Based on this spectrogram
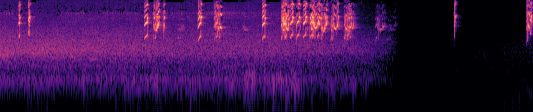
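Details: Chirping lovebirds, a sound they make when playing, eating or excited: scattered single high chirps, then a dense tumbling burst of notes, over a hissing hum that stops abruptly, leaving isolated chirps in silence.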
